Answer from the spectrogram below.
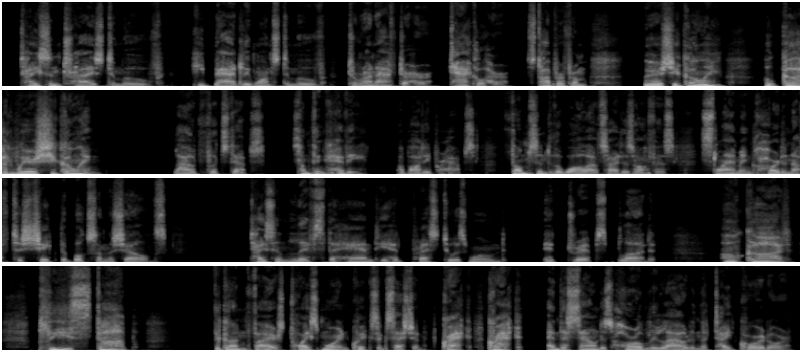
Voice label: Gothic Horror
